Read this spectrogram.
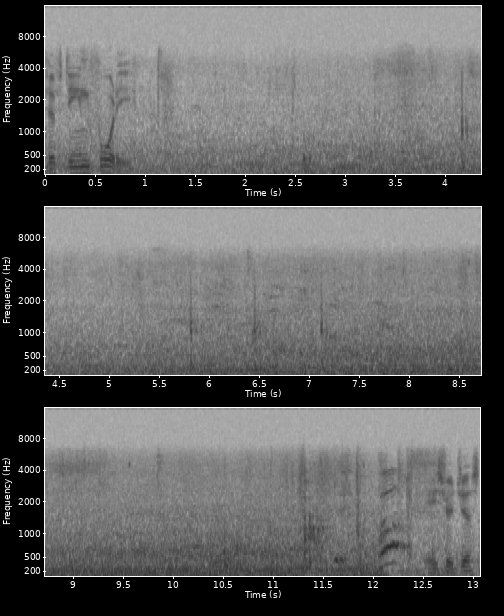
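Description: A crowd murmurs in a large open arena.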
